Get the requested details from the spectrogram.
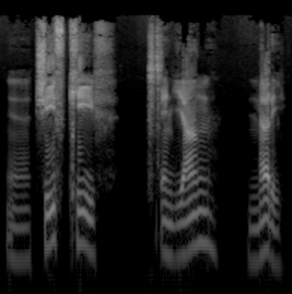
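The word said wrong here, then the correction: Nudy: Nudie. Young Nudie.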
